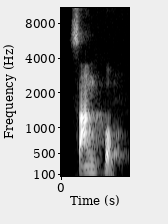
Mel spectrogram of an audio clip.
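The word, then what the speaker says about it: Tsangpo: है क्या लिखाता है ये टी साइलेंट रहता है और फिर सां को लिखा ठीक है सांग ऐसे लिखाता है सांगपो हा तो देखो कैलाश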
